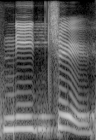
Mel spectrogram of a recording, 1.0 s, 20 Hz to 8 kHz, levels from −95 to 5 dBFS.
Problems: constant background noise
